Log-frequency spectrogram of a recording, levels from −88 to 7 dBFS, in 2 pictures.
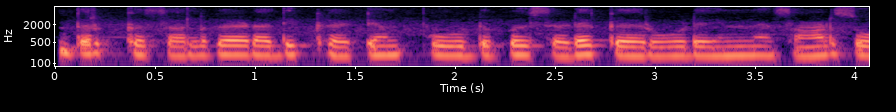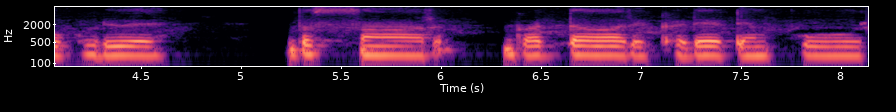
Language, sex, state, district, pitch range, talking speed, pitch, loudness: Rajasthani, female, Rajasthan, Churu, 180-195 Hz, 160 wpm, 185 Hz, -21 LUFS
